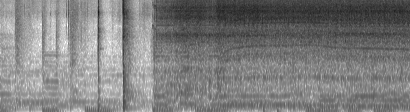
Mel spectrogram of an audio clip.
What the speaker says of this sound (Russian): Проще взять тонкое сверло и просверлить отверстие на нужном расстоянии в уголке.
